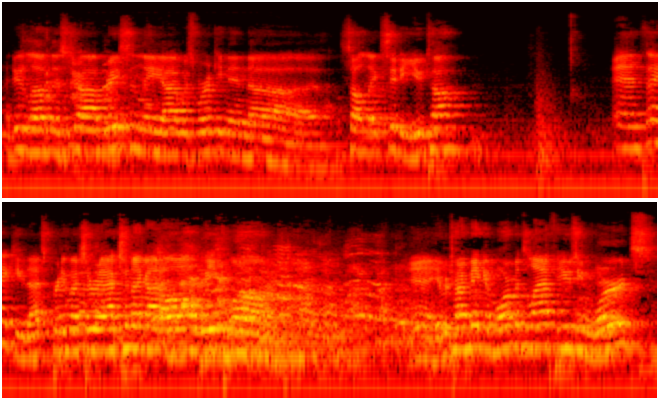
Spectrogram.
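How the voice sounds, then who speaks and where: A man's voice: sits high, moderate pace. Man in his thirties doing stand-up. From half Irish, half Filipino background. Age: 30s. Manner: conversational, punchy, addresses the crowd. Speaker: stand-up comedian. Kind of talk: stand-up comedy set. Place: comedy club stage. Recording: echoey noisy comedy club.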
